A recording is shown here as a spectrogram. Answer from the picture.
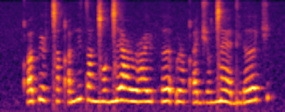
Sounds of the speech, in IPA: qʼ ʊ pʲ ɑ ɭ ǀ ɪ qʼ ə mʲ ə t ɑ ŋ͡ǀ ɔ ŋ͡ǀ ɛ ʕ u ʕ i ɭ h ɜ ʔ u ɭ qʼ ɪ d͡ʒ ɔ ŋ͡ǀ æ d i ɾ ɜ t͡ʃ

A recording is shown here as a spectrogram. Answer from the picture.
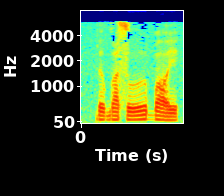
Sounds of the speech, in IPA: ɾ ə ɡʷ ɑ s ʊː ɓ ɒ e̯

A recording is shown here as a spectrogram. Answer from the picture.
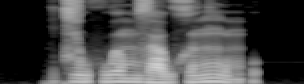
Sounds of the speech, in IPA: t͡ɕ ə˧ w h w ə˧ m z a˨˩ w x ə˨˦ n ŋ o̰˧˨ m ʔ

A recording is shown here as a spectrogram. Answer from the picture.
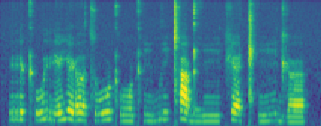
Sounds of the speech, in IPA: rʲ ə˧ ʈʰ u˩˥ rʲ ɛ˩˥ j e˥˩ ɽ əː˥˩ t͡s uː˩˥ ʈʰ uː˩ ʈʰ i˩ b i˧ ǀʰ a˥˩ ɖʱ iː˩ t͡ʃ ɛ˥˩ ǁʰ iː˩˥ d͡ʒ œ˩

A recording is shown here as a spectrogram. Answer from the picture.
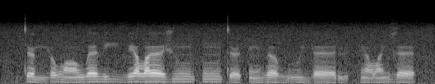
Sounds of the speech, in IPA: t œ˥˩ mʲ ɔ˨˥ β ɔ̃ː˨˥ w ɜ˥˧ ð iː˥˩ β e˥˧ lˠ ɜː˥˧ ʒ ũː˥˧ k ũː˥˧ t œ˨˩˦ θ ẽ˨˥ ð ʌ˥˩ v uː˥˧ j ɜː˧˩ ɾ ʉ˧˩ θ ĩ˧˩ lˠ ĩ˨˥ ɣ ɜ˥˩

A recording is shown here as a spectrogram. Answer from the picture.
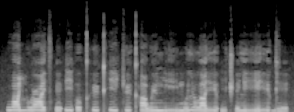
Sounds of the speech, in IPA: w ɑ ʎ o̤ ʕ e t͡sʼ e̤ ʔ i ʔ o kʰ y kʰ i c y kʰ ɑ w y ɲ i̤ rʲ e̤ m o̤ lʲ o̤ lˠ ɑ rʲ o ʔ i̤ t͡ʃʼ e̤ lʲ ø rʲ e rʲ o ɡ e̤

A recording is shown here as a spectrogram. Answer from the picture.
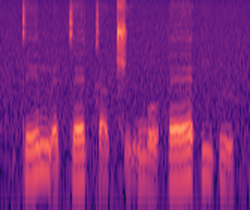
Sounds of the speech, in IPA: t̪ e m ɛ̰ t̪ ɛ k a̰ ʈ͡ʂ ḭ m o | ɛ ʔ i ʔ ɯ

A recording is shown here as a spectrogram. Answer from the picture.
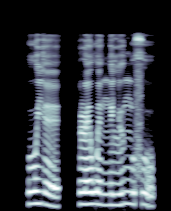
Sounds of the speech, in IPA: u j e | ɭ e w e ŋ e lʲ u ŋ u f u

